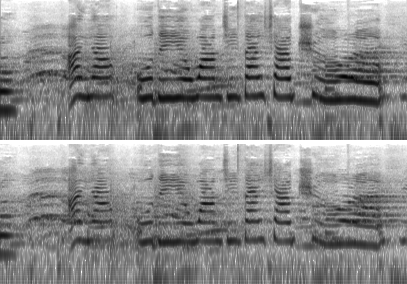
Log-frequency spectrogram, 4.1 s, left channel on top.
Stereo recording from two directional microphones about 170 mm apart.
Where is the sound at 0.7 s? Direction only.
20° left (ahead or behind).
